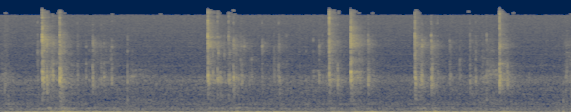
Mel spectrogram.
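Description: Typing on a computer keyboard in about five short bursts of keystrokes, each burst with a low thud underneath.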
